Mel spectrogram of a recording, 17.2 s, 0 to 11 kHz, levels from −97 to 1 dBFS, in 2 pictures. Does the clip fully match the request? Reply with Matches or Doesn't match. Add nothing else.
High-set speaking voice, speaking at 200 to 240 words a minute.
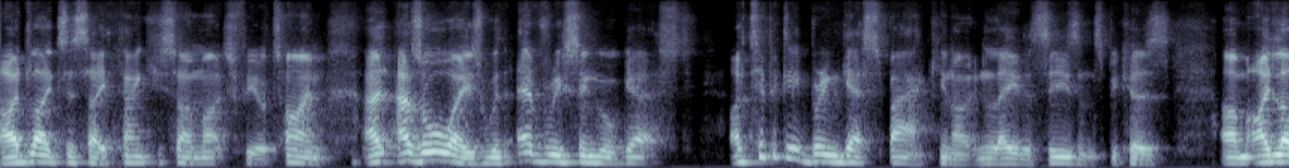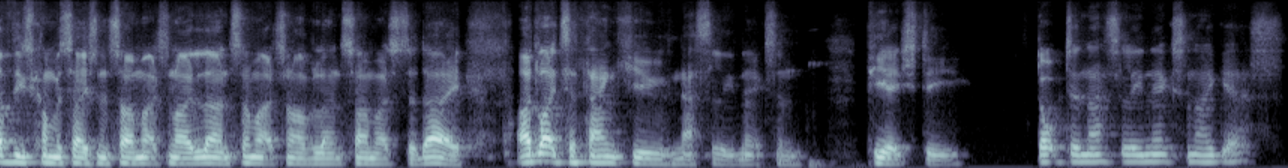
Doesn't match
